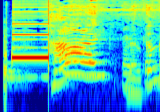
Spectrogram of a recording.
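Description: Television test-pattern tone: one steady beep lasting about half a second that starts and cuts off sharply, followed by a voice speaking.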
